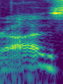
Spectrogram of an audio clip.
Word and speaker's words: Roz: I like how he says his name rhymes with paws. And he's talking about Roz.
